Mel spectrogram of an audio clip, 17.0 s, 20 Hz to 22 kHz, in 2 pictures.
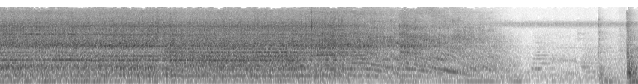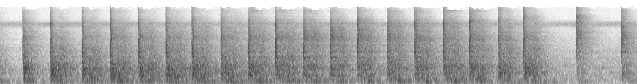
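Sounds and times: hammer driving nail: 0.8 - 5.6.

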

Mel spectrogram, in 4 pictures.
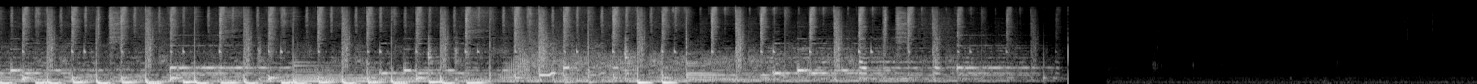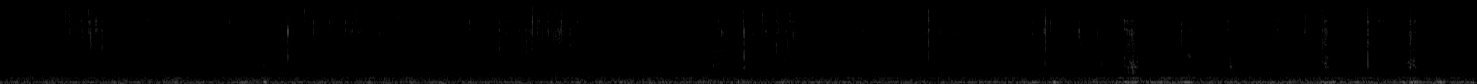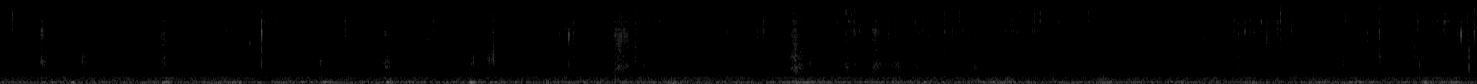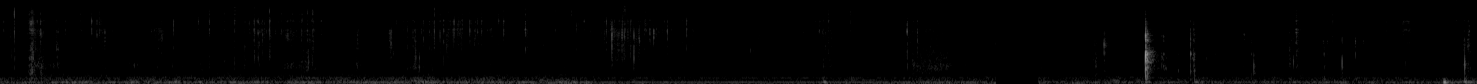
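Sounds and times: crunchy slime crackling and popping: 12.3 - 29.0, 29.8 - 53.6.

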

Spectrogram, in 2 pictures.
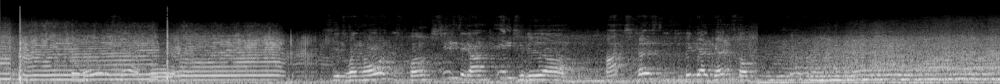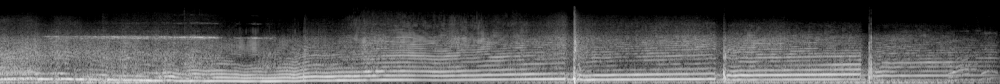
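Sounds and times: rally car engine accelerating: 0.0 - 20.0
brief high squeal: 10.2 - 12.8.

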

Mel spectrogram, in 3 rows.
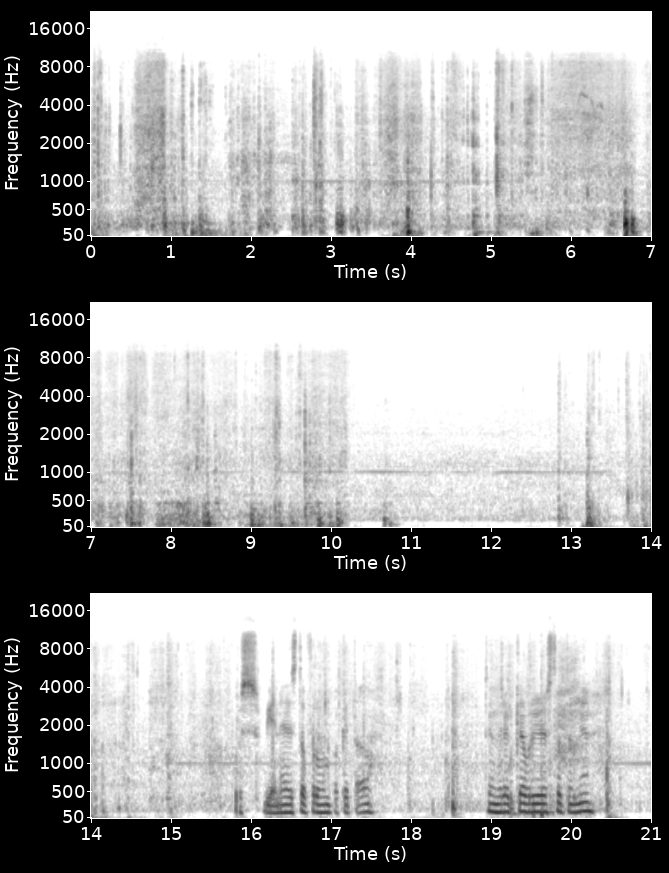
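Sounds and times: cardboard box scraping and knocking: 5.6 - 10.3, 18.0 - 20.7.

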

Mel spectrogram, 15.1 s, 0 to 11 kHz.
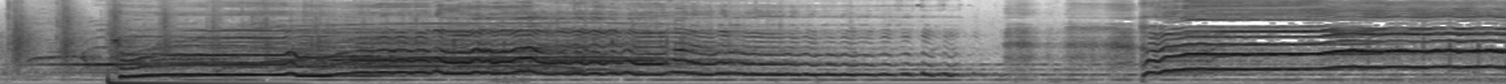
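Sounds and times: deep boom: 1.1 - 4.7
woman singing a held note: 1.1 - 7.0
steady low drone: 1.1 - 7.1.

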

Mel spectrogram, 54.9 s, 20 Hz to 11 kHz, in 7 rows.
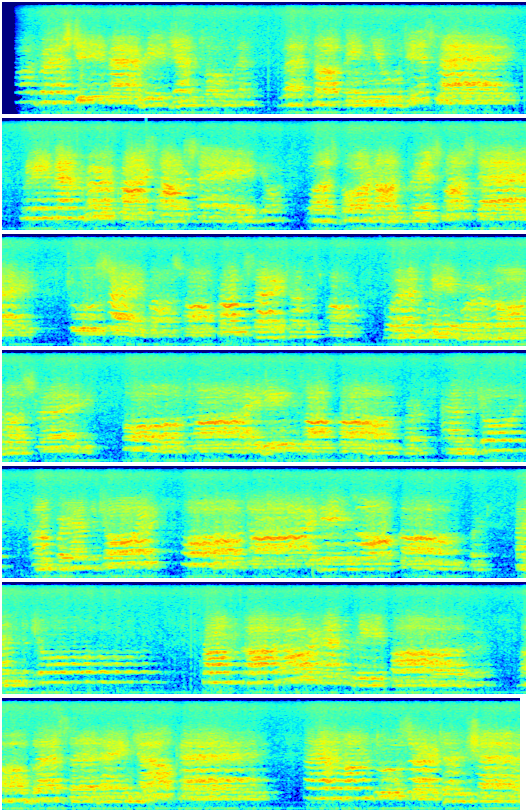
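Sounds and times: choir singing: 0.2 - 41.7, 42.3 - 54.9.

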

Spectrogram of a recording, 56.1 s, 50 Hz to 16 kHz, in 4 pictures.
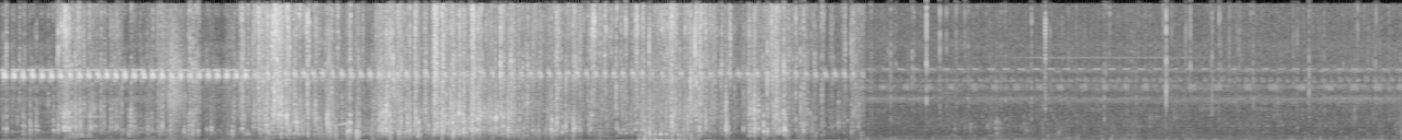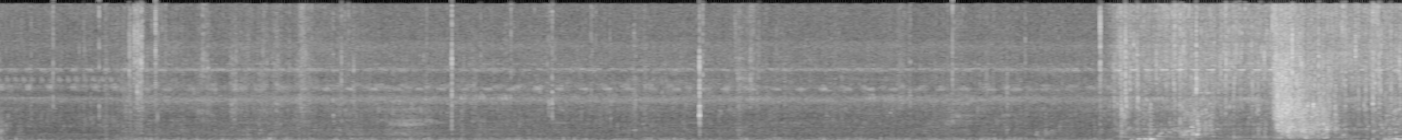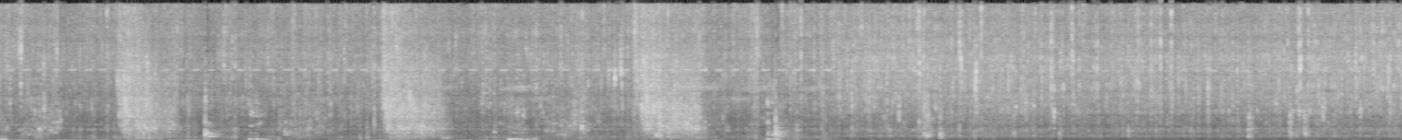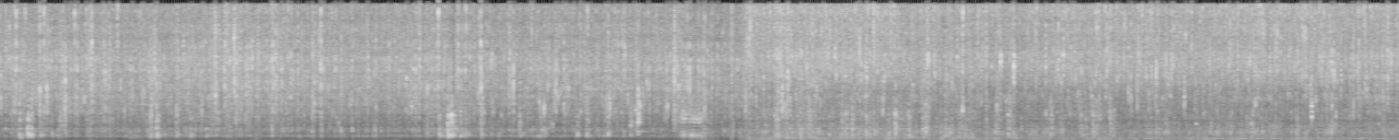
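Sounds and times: water splashing and pouring: 0.0 - 8.7, 25.0 - 56.0
running water: 0.0 - 8.8, 24.9 - 56.0.

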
